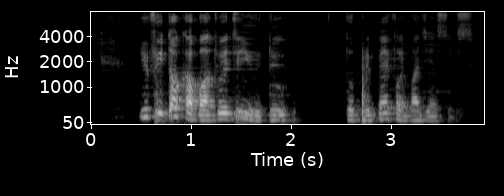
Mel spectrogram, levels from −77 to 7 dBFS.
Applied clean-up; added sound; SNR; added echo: neural mask model DeepFilterNet 3.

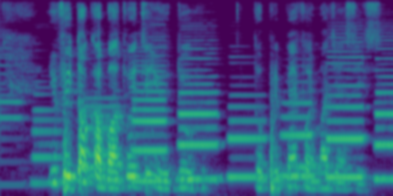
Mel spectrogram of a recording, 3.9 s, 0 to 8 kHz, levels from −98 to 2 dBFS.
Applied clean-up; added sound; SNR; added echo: classical method WPE with log-MMSE.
